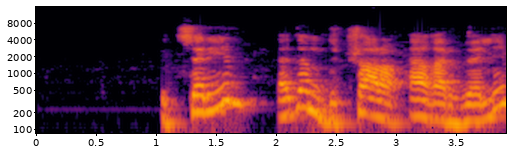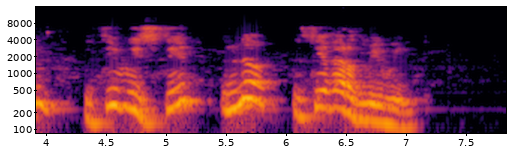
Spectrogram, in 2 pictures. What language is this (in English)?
Kabyle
